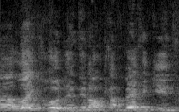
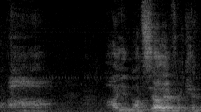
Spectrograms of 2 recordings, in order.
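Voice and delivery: much softer, lower retold reaction; hushed, let-down acknowledgement; subdued realisation; 6 semitones lower, 15 dB quieter than usual. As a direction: imitate someone quietly taking it in. Acted realisation he's not South African.

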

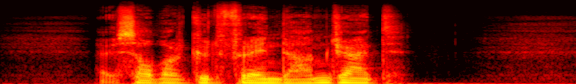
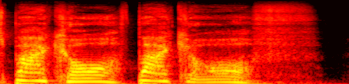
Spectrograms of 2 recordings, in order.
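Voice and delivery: high loud warning; 8 semitones higher, 4 dB louder, much slower than usual. Retold or imitated. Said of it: "He goes".

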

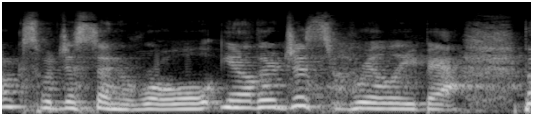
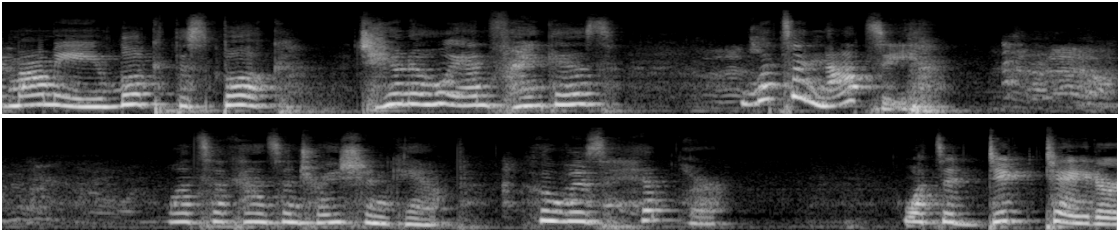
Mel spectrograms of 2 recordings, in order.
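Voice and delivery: put-on higher, eager child's rapid questions; curious little girl; 5 semitones higher than usual. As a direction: imitate a wide-eyed six-year-old. Daughter firing questions about Anne Frank.

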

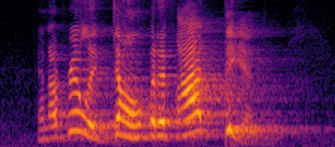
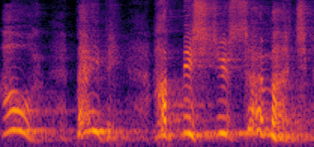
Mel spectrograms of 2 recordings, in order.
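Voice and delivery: tender wife's reunion; 6 dB quieter than usual. Acted. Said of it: "As she grips her husband".

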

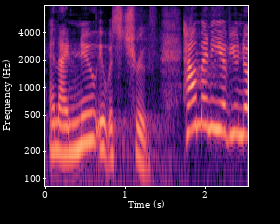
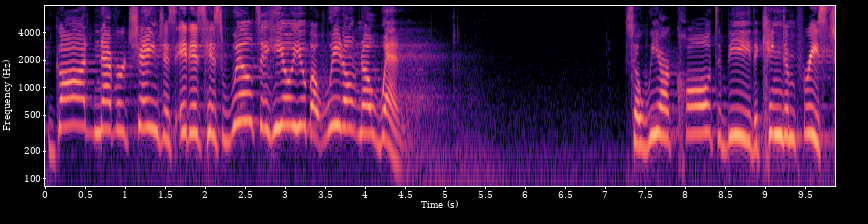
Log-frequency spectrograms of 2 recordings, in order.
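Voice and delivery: raised, fervent preaching voice; higher, insistent sermon delivery; 6 semitones higher than usual. Acted. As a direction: preach it out to the congregation.

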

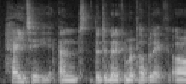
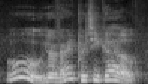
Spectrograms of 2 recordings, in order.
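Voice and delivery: higher, imitating a sweet old lady; light old lady impression; 9 semitones higher than usual. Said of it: "she was like".

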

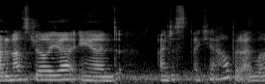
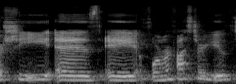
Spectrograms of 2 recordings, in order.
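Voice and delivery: ordinary talk

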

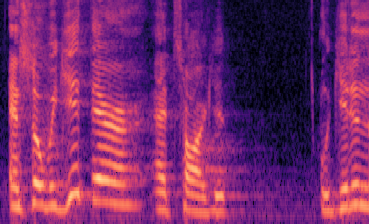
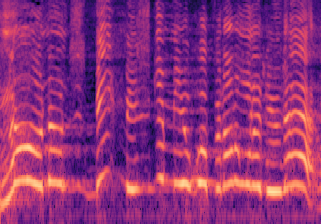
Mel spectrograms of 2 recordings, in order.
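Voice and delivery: put-on much higher and louder frantic child plea; pleading kid; 5 dB louder, faster than usual. Son begging his dad not to return the toy, high frantic plea. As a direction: beg like a panicking little boy. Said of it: "And he's like".

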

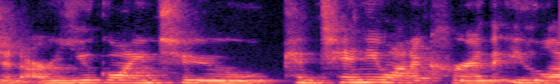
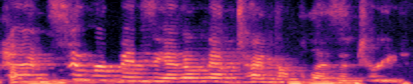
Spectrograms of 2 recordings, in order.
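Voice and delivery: higher and fast, brushing someone off; mock rushed; 6 semitones higher, faster than usual. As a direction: hurry through it like you're too busy. Rushing off the phone.

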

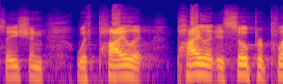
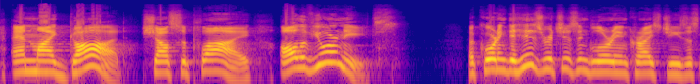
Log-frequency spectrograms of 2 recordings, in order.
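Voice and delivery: preaching at full force; 5 semitones higher, 8 dB louder than usual. Acted. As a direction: proclaim the promise to the whole room.

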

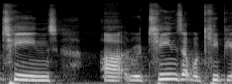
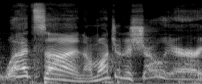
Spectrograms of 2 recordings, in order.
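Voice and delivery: higher-pitched mock exasperation; put-upon dad; 5 semitones higher, 4 dB quieter than usual. Dad to his son while watching Netflix, mock exasperation. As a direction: act the dad interrupted mid-show.

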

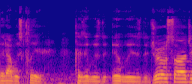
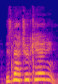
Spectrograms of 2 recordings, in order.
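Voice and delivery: interrogator voice; 12 semitones higher, 4 dB louder than usual. Retold or imitated. Interrogator questioning.

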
